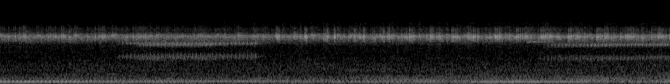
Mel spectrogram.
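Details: A North Carolina backwoods swamp at night, where tree frogs call: a steady shrill chorus, a buzzy trill lasting over a second near the start, another beginning late, and a low droning hum in the background.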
